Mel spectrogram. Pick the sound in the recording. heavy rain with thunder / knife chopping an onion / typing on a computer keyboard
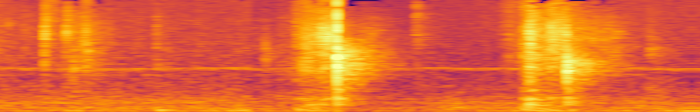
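knife chopping an onion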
